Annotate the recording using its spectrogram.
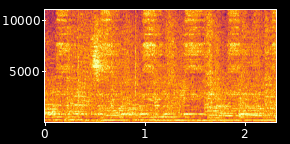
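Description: Live devotional bhajan music: a held, pitched melody line over a steady beat of dholak drumming and jingling hand percussion.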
